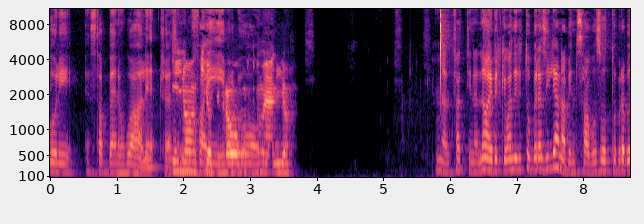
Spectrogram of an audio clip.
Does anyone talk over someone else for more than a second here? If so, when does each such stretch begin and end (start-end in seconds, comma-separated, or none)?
1.8-3.2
